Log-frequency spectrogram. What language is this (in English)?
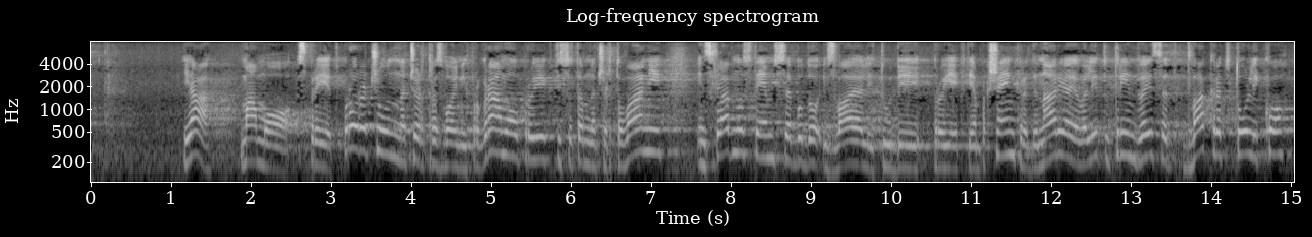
Slovenian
